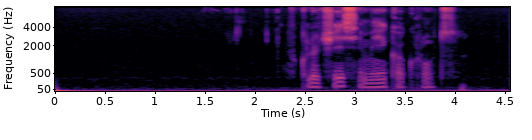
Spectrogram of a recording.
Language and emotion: Russian, sad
